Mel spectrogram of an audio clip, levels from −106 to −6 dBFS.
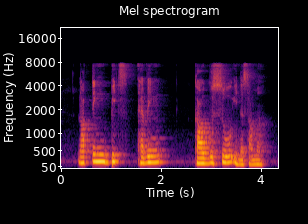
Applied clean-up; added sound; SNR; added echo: none; none; none; reverberation time 0.5 s.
